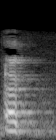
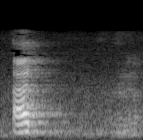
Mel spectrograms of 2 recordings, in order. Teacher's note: يقال إن الكاف والتاء ينحصر بهم الصوت في البداية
